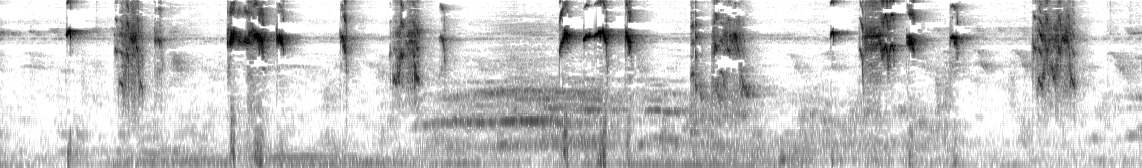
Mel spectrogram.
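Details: Blue-crowned hanging parrot calling persistently: piercing high tsit notes and scratchy chirps, about twenty-five bursts a minute at uneven spacing, with a faint lower tone in the middle.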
